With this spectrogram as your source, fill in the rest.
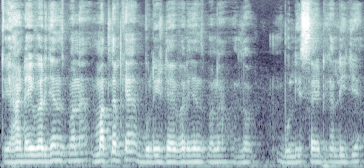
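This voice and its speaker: A man's voice: on the high side, flat delivery, fast talker, dark tone. A man teaching chart reading, walking through examples step by step and saying "theek hai" again and again. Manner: repeats "theek hai" constantly, talks while drawing on charts. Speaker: trading teacher. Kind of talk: casual screen-share chart lesson. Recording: faint background noise.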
